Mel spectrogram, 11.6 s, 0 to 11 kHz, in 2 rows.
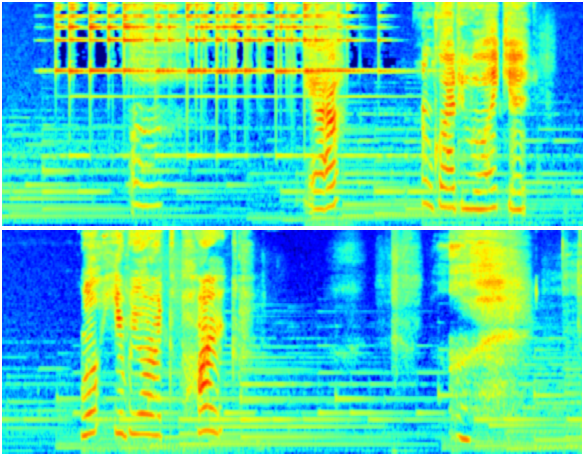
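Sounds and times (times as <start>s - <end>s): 
small bells jingling: 0.4s - 5.4s
speech: 3.1s - 3.5s, 4.3s - 5.3s, 6.6s - 8.3s, 10.3s - 10.9s.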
